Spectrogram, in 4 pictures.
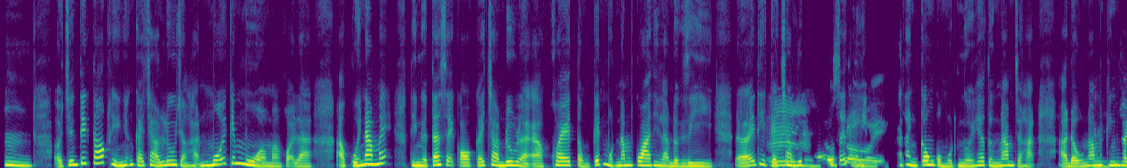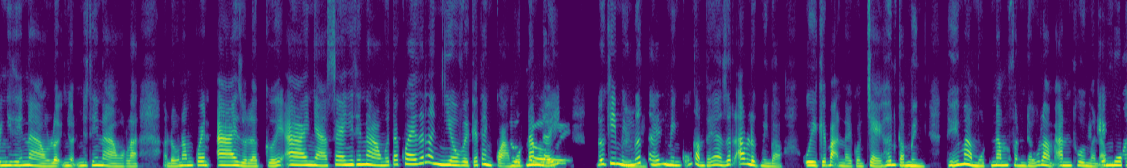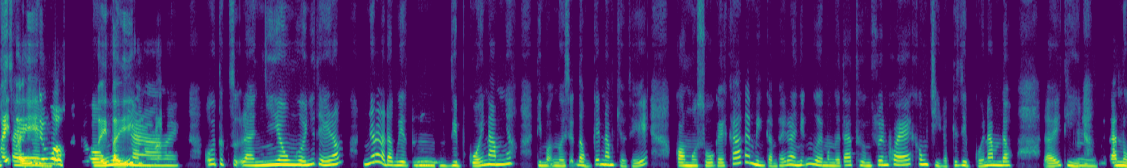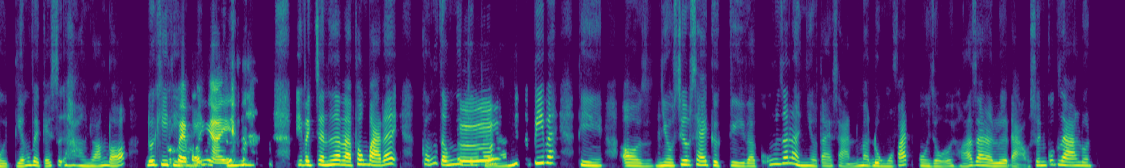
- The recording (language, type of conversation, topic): Vietnamese, podcast, Bạn nghĩ sao về các trào lưu trên mạng xã hội gần đây?
- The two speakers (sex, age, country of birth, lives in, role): female, 20-24, Vietnam, Vietnam, guest; female, 35-39, Vietnam, Germany, host
- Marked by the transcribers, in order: tapping; unintelligible speech; unintelligible speech; laugh; laughing while speaking: "ra"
